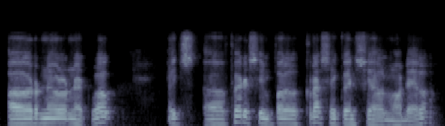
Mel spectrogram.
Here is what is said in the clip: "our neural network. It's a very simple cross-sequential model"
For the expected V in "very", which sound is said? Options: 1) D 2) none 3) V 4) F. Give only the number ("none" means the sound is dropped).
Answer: 4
